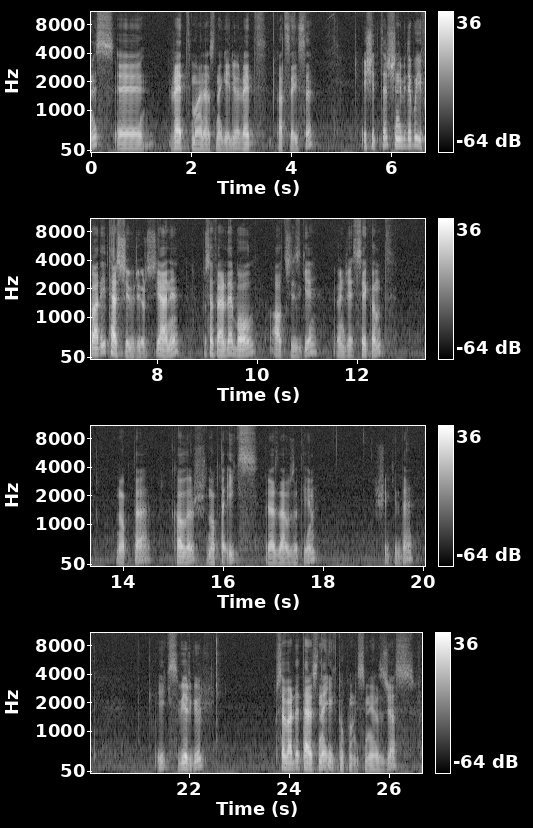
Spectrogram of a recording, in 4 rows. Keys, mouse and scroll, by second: 19.0 r, 19.0 ., 19.0 c.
